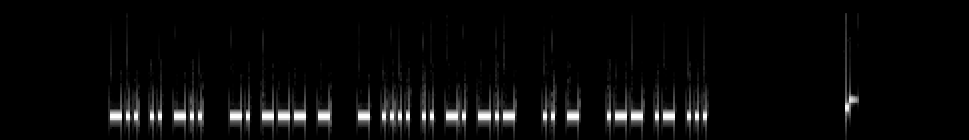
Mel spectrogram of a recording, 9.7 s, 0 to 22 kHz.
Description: Morse code, heard as a keyed tone, about 30 wpm, 700 Hz. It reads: DID NOT THINK IT WAS
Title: Sets of 5 Words Encore 30wpm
